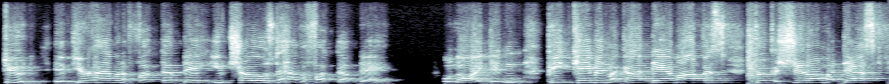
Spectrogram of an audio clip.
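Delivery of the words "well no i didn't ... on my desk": mock angry rant. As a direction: shout the grievance like a victim of the day. Mock venting about a terrible day.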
